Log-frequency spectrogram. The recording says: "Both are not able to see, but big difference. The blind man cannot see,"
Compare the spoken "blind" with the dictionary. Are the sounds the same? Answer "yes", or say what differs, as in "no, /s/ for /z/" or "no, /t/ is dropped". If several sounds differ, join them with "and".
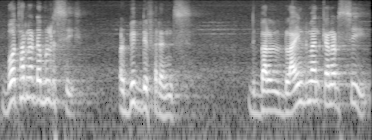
yes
